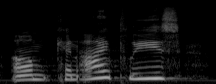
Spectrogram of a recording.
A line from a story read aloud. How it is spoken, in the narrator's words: a little silhouette in the slightest whimper said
